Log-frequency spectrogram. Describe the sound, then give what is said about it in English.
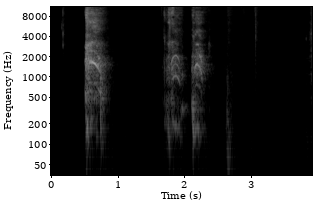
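A loud cough from drinking coffee, followed after a pause by two quick throat-clearing coughs, with short silent gaps and a faint click, no talking. “Why am I coughing from coughing from coffee?”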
